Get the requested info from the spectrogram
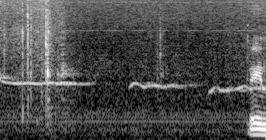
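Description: A man whistling a slow tune, a few held notes that step up and down, with a few soft clicks under it.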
